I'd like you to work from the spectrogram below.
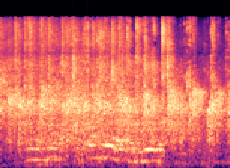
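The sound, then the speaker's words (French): A church audience applauds during a morning worship service, with busy, continuous clapping mixed with raised voices that carry over the claps throughout. “On va se tenir debout. Le Seigneur est grand. Oui. Et nous allons l'acclamer ce matin.”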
